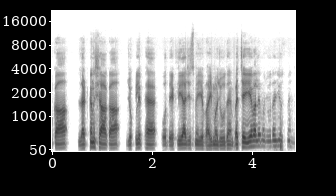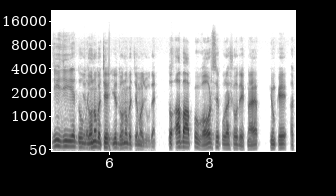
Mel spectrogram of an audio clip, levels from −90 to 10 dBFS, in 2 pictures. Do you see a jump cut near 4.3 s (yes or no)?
no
